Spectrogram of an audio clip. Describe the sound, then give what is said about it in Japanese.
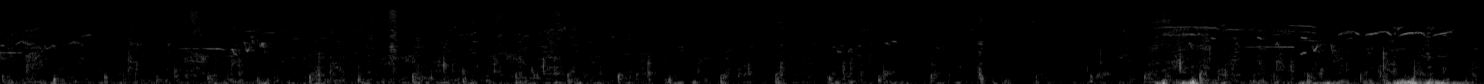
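A Japanese bush warbler sings faintly, its clear whistled phrases rising near the end over soft background rustling and bumps. No one speaks. “このウグイスたちはいつまでない、いつ頃まで泣き続けるんだろうか。”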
